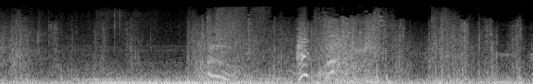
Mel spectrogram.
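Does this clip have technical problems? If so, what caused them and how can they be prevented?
Yes. Hard clipping from 2.98 to 3.87 s: overdriven by about 9 dB, peaks are cut flat, showing squared waveform tops and smeared high harmonics on a spectrogram. Prevent it by lowering input gain.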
